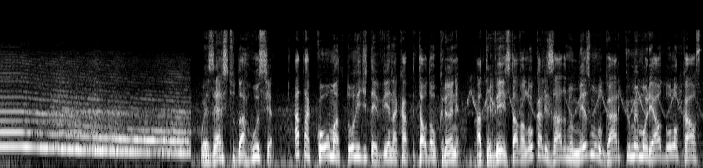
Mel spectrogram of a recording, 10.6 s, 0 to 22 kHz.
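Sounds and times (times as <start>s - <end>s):
air raid siren wailing across an open city space: 0.0s - 3.0s
speech: 3.0s - 10.5s.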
